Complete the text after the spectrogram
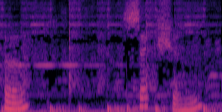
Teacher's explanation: For those of you who know about a syllabic consonant, here we can use the syllabic consonant for N. If you don't know about it, don't worry, you can use schwa plus N, only a section of another preposition which can be used in its weak form.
